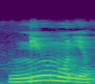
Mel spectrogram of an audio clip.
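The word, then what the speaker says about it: pneumonia: न्यूमोनिया, P silent है, पी के बाद जो है एन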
